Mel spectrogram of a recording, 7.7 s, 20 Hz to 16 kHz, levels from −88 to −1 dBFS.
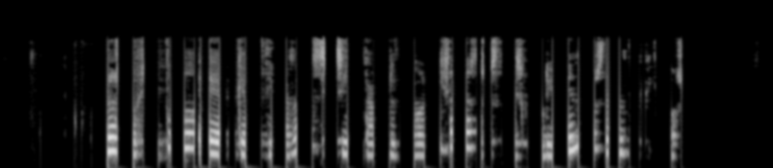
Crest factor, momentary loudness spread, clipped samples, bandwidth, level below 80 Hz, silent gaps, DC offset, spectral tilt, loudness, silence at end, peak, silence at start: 22 dB; 14 LU; under 0.1%; 8 kHz; -60 dBFS; 3.33-3.37 s, 3.82-3.90 s, 4.05-4.14 s, 4.62-4.66 s, 5.04-5.15 s, 5.30-5.43 s, 6.57-6.72 s; under 0.1%; -3 dB/octave; -24 LUFS; 0.9 s; -4 dBFS; 1.1 s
